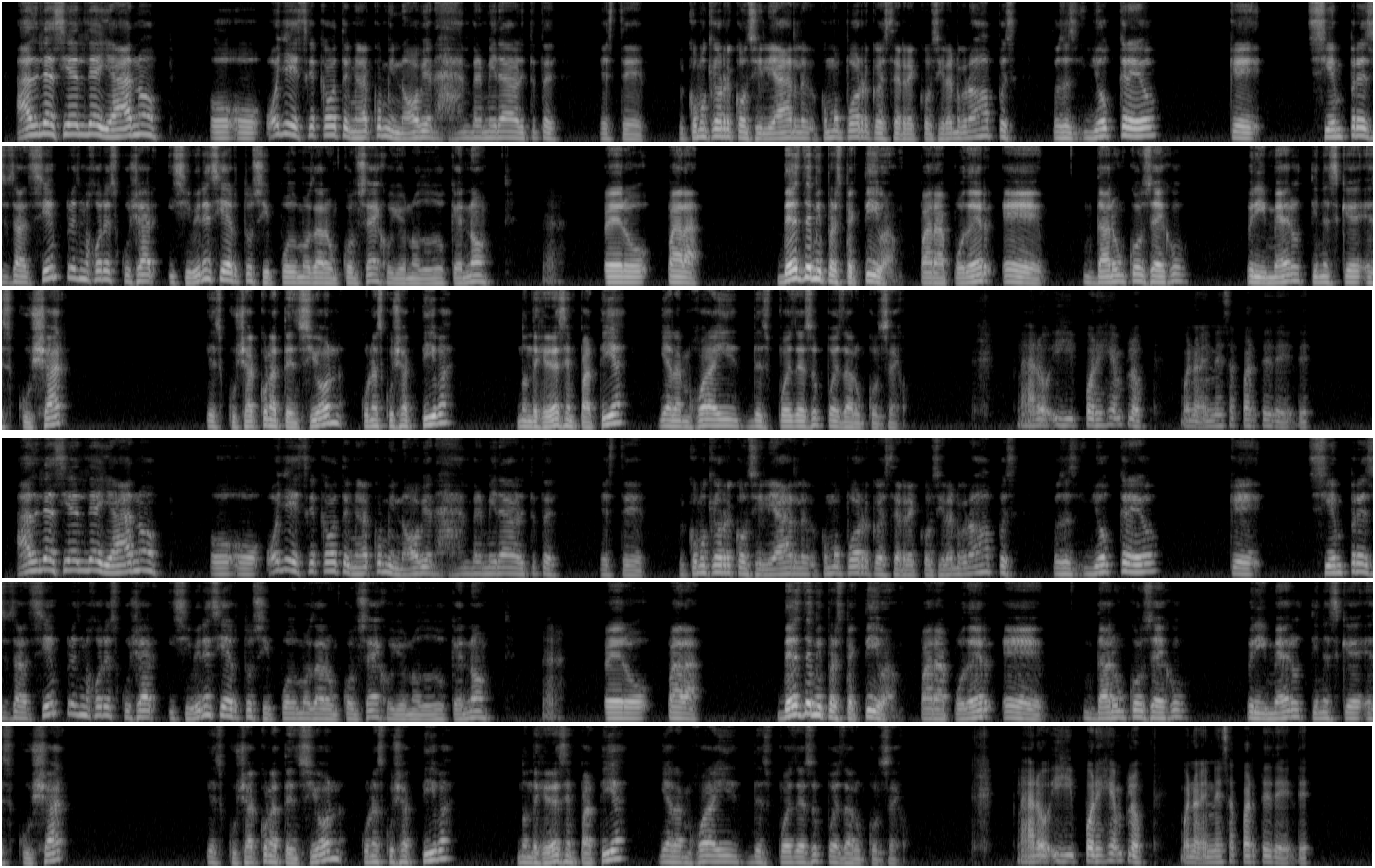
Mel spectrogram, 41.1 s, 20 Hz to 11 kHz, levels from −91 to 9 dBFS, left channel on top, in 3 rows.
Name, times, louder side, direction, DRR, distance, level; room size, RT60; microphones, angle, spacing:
voice 1, 0.1-1.6 2.1-5.5 6.0-6.4 6.9-10.1 10.5-11.5 12.3-12.6 13.1-18.6 19.7-20.7 21.5-22.6 22.9-24.1 24.5-25.6 26.2-28.1 29.5-31.9 32.6-33.7 34.0-36.4, left 4 dB, 35° left, 0.4 m, -30 dB
voice 2, 37.6-38.8 39.2-40.5, right 4 dB, 55° right, 0.6 m, -36 dB
3.0 x 2.1 x 3.2 m
head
